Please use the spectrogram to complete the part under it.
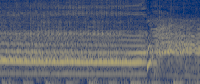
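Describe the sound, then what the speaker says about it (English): A cartoon alien character lets out a shrill, sustained scream attack, a piercing continuous wail over a pulsing animated soundtrack that shifts pitch near the end. "Time for you to suffer the wrath of my idiot scream!"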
